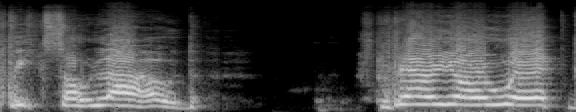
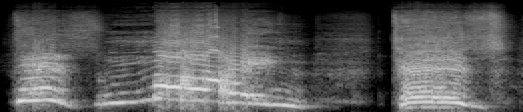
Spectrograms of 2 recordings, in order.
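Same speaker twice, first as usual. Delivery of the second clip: raised, anguished insistence; crying out; 8 semitones higher, much slower than usual. Acted. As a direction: cry it out, rising in pitch. Shylock repeats claim, crying out.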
